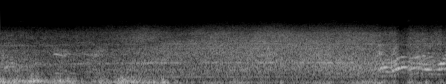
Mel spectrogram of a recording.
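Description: A Boeing C-17 Globemaster III military transport roars at the 2024 Dayton Air Show, a loud sustained engine drone with rumbling low end, steady throughout with crowd or announcer noise mixed in.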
